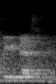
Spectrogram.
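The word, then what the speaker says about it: foetus: convert होगा उसके बाद फीटस, फीटस मतलब newborn baby, F फीटस, फीटस यही होनी चाहिए, ये होनी चाहिए, ये होनी चाहिए, नहीं ये सी, एफ ओ ई टी यू, ओ साइलेंट, थर्ड पॉइंट लिखना सेक्सुअल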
